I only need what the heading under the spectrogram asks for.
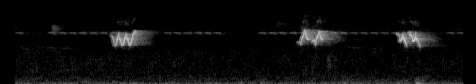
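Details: Three short warbled phrases from a Chivi vireo, each squeaky and slurred, spaced one to two seconds apart, over a faint steady high-pitched hum.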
